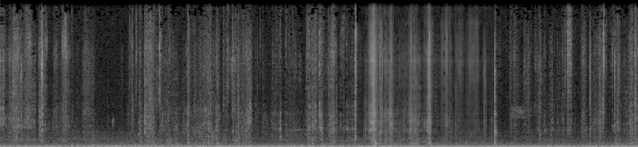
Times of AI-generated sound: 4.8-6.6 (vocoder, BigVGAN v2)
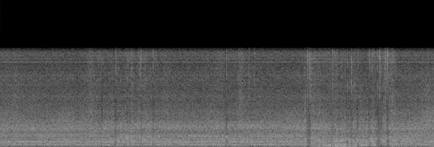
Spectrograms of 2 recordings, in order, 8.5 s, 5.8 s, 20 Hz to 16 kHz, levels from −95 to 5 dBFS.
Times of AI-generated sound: 0.0-5.8 (autoencoder, DAC-VAE)

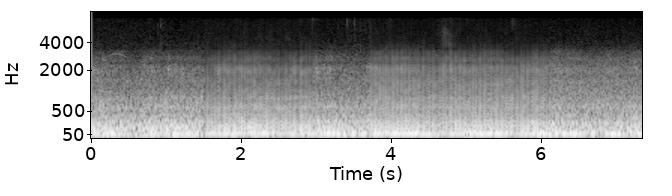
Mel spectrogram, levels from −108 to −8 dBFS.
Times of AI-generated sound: 1.5-3.0 (vocoder, Vocos); 3.7-6.1

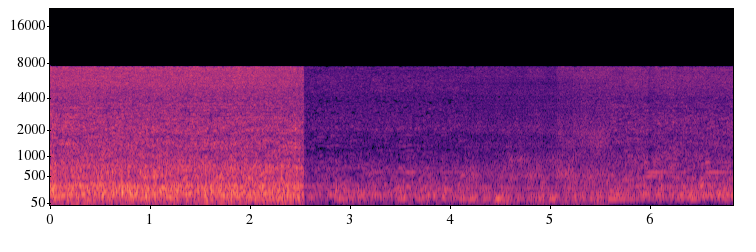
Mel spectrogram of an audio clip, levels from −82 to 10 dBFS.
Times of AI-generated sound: 4.2-5.6 (codec, ZipCodec)

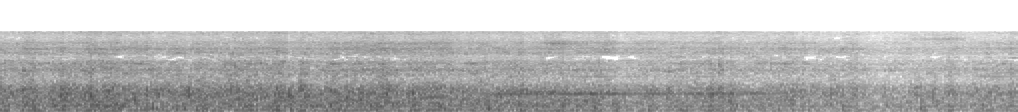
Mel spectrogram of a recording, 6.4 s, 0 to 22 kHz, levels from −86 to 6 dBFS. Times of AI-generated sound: 2.7-3.4 (autoencoder, DAC-VAE)

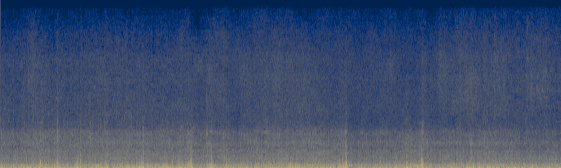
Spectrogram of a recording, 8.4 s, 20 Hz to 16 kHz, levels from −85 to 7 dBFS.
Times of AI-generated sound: 2.5-7.3 (codec, DAC)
